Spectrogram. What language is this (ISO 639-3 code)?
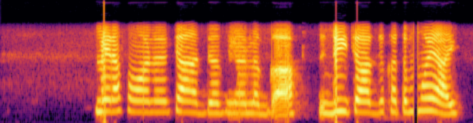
pan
